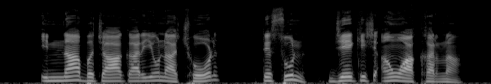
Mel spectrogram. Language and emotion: Dogri, angry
